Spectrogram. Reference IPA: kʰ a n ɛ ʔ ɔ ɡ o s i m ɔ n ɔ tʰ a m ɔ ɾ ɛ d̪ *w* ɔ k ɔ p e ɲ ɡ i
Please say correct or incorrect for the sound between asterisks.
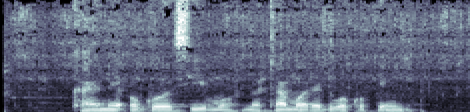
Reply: correct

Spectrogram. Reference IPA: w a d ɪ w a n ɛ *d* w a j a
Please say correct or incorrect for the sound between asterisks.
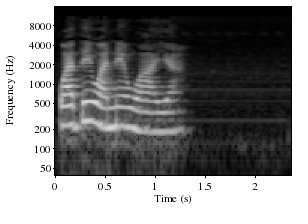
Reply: incorrect: none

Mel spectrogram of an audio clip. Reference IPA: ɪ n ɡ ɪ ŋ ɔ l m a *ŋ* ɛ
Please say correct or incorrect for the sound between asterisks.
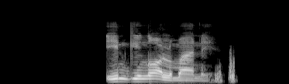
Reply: incorrect: n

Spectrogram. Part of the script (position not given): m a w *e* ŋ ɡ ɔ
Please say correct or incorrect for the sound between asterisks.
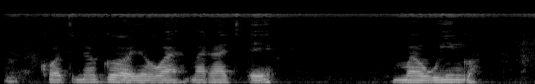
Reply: incorrect: i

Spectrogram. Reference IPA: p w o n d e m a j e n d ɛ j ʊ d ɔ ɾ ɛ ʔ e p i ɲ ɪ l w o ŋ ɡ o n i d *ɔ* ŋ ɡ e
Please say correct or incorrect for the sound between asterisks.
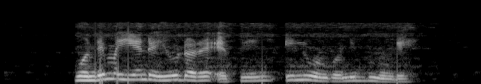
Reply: incorrect: u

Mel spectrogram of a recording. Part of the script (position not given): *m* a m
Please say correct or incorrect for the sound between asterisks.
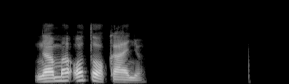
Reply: incorrect: ŋ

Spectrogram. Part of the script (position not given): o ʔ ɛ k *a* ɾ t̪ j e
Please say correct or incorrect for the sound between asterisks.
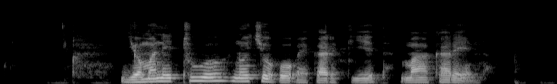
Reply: correct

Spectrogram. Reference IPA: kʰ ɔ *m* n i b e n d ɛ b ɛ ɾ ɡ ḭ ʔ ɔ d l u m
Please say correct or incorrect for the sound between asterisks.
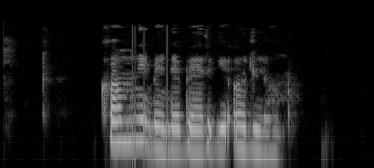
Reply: correct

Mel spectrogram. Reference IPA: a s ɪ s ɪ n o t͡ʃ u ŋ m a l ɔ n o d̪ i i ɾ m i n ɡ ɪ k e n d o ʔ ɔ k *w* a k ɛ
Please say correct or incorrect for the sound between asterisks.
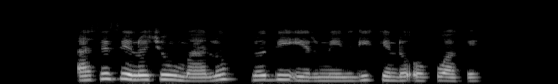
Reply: correct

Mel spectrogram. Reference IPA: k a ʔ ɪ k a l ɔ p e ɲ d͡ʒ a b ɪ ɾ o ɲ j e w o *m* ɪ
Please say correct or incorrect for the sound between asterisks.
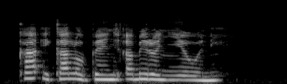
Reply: incorrect: n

